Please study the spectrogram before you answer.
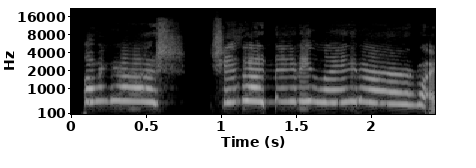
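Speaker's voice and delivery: put-on high, gushing childish excitement; excited gasp. A mother retelling how her childhood self squealed at her parent's maybe, high and giddy. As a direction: squeal it like a hopeful kid who heard maybe. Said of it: "And I'm like".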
